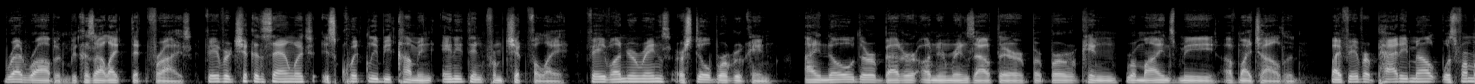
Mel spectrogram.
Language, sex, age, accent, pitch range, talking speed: English, male, 40-59, American, 95-125 Hz, 185 wpm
